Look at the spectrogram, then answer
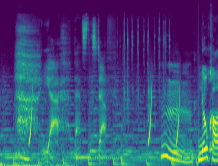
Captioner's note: sighs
